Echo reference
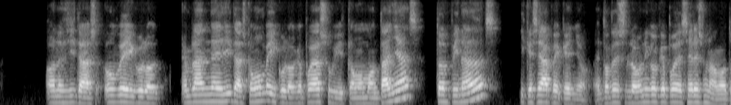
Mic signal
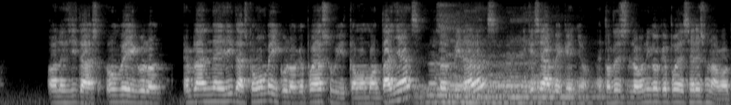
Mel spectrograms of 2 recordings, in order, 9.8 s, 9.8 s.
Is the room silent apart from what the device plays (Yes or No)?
No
